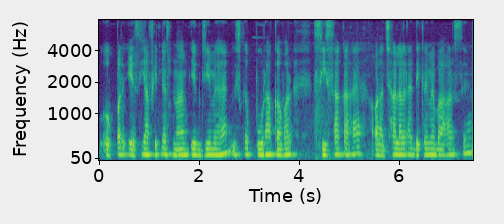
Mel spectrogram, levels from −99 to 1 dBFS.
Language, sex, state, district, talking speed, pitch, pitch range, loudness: Hindi, male, Bihar, Patna, 185 wpm, 125 Hz, 120-130 Hz, -17 LUFS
